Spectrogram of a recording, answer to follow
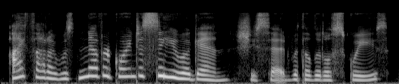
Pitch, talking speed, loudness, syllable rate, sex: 270 Hz, 240 wpm, -19 LUFS, 5.5 syllables/s, female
